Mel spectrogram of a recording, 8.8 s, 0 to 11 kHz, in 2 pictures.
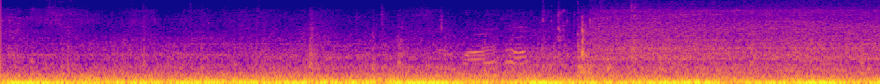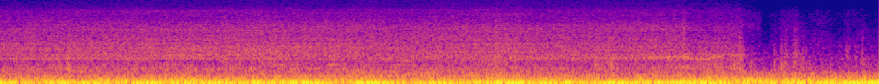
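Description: Nissan Patrol's 5.6-litre petrol V8 heard from inside the cabin while driving: a steady low engine and road rumble. A broad hiss of tyre and wind noise grows about three seconds in.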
